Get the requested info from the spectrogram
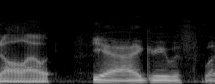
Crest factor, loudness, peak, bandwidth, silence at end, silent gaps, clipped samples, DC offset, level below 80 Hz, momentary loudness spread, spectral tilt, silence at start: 14 dB; -27 LUFS; -12 dBFS; 11 kHz; 0 s; none; under 0.1%; under 0.1%; -52 dBFS; 7 LU; -7.5 dB/octave; 0 s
